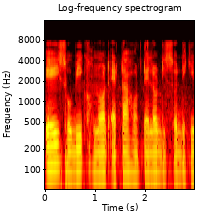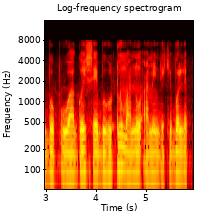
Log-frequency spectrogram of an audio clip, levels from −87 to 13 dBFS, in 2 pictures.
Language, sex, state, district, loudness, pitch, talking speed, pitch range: Assamese, male, Assam, Sonitpur, -20 LUFS, 95 Hz, 140 wpm, 90-95 Hz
